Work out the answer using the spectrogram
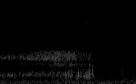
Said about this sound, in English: Hang on, I got hot coffee too. I'm taking a sip of hot coffee.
